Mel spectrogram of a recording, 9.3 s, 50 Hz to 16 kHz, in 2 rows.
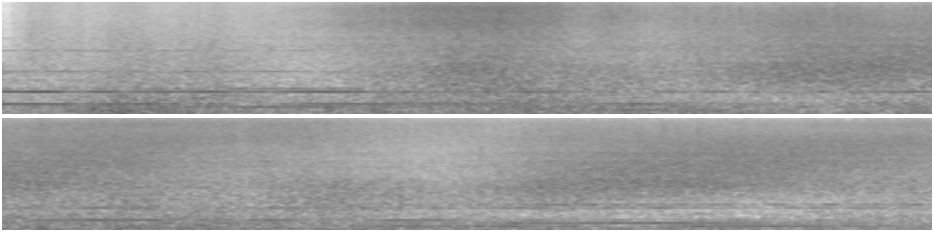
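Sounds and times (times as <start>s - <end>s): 
small waves breaking against a boat's bow: 0.1s - 9.2s
spray hissing: 2.7s - 9.2s.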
